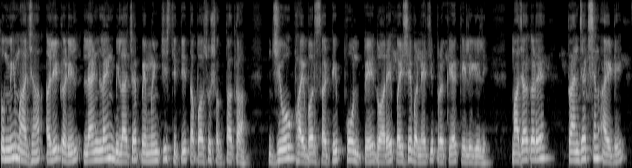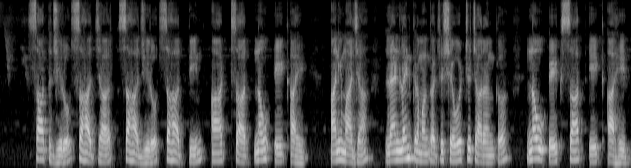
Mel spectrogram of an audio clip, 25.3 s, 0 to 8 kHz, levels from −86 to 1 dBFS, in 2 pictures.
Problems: none marked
